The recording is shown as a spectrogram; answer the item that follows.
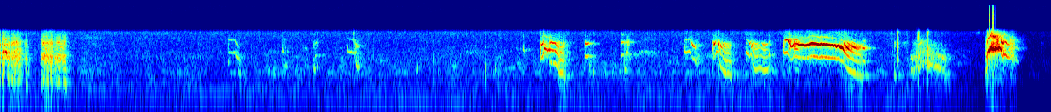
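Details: Playful miniature pinscher puppies: two quick yelps open, then near-silence with faint ticks, followed by scattered whimpers and a long wavering whine around twelve seconds, ending in a sharp high yip.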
